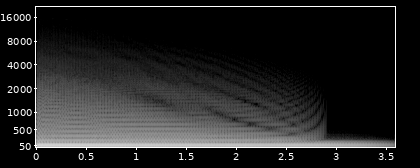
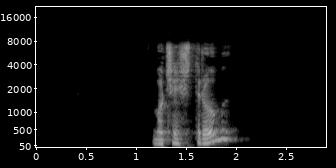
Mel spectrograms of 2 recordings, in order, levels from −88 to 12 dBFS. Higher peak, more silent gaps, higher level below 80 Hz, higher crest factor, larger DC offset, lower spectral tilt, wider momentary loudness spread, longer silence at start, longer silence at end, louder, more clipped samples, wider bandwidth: first, -2 dBFS vs -8 dBFS; neither; first, -14 dBFS vs -70 dBFS; second, 12 dB vs 24 dB; neither; first, -11.5 dB/octave vs -3 dB/octave; about the same, 11 LU vs 12 LU; second, 0 s vs 1.15 s; second, 0.05 s vs 0.95 s; first, -17 LUFS vs -26 LUFS; neither; second, 2.1 kHz vs 8.2 kHz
